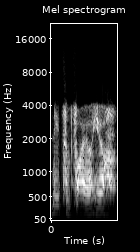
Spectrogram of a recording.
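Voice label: request fire, gendarmerie female; vo; agents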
